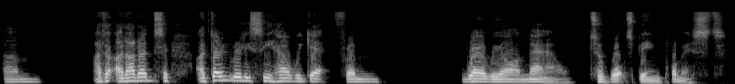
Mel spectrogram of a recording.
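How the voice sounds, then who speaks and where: Man with very mellow voice, halting delivery. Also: mid-range voice, no room sound, poor audio. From United Kingdom. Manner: hesitant, repeats and rephrases phrases as he thinks. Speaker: guest, writer and producer. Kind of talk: casual interview conversation.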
